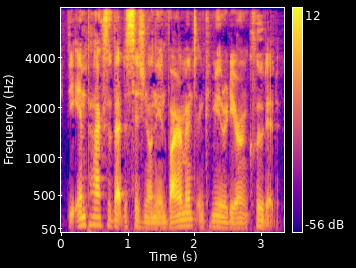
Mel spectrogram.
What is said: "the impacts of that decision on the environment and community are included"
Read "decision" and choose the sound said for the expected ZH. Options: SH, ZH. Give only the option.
ZH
